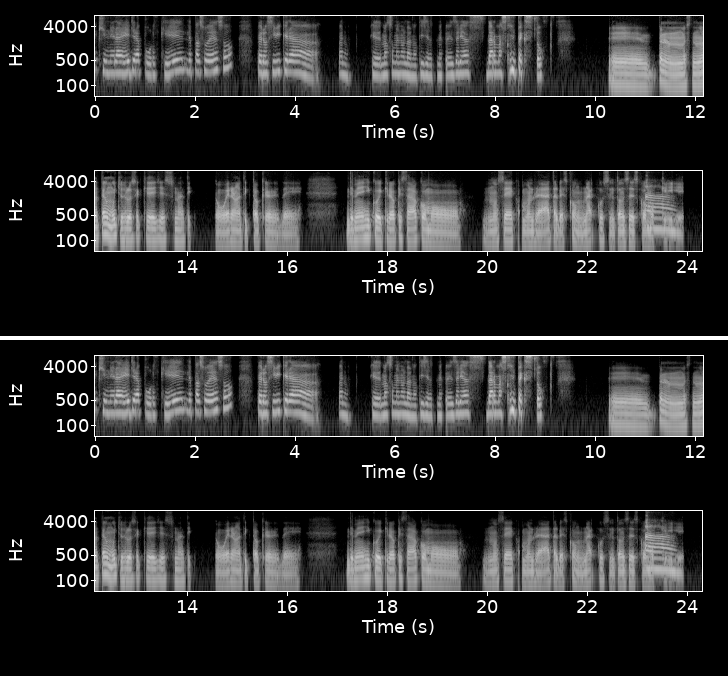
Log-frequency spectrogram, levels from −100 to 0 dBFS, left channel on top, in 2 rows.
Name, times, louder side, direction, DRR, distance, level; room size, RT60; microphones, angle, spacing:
voice 1, 0.0-4.5 4.9-5.1 5.5-9.0 9.3-9.5 23.2-23.9, right 3 dB, 15° right, 0.5 m, -30 dB
voice 2, 10.3-14.1 14.6-16.3 16.5-16.9 17.2-19.5 19.9-23.9, left 4 dB, 75° left, 1.4 m, -29 dB
open air
head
